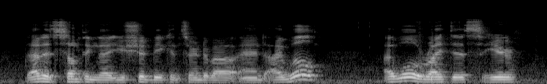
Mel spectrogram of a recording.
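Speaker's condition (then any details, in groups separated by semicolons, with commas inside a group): No condition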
